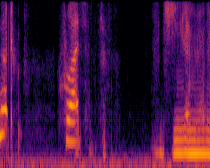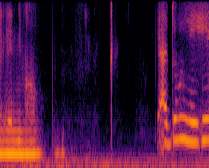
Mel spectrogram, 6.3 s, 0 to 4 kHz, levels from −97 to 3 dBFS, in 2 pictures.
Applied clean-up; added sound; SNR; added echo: neural diffusion model UNIVERSE++.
